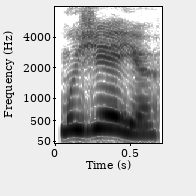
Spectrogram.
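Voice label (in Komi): "музейӧ", Komi, female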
